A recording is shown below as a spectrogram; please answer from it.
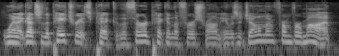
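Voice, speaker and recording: A woman's voice: on the low side, fast talker, a bit bright. A woman in her fifties hosting a casual sports talk show, telling stories in a rambling, chatty way with many restarts. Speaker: host.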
